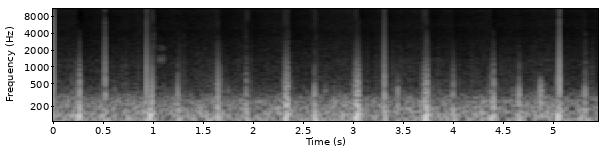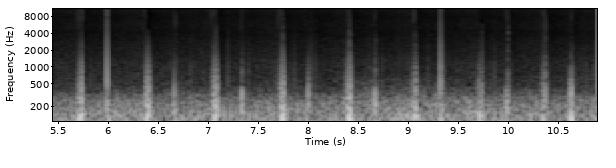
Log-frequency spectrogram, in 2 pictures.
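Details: Normal adult male heart sounds through a stethoscope, ASMR recording: steady low thumping heartbeat, about 90 paired beats a minute, over a constant low hum.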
